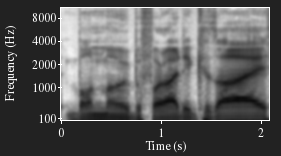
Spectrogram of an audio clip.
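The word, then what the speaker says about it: bon mot: Yeah, I just All right, that makes sense that it is silent. I'm so glad you said it. Bon Mo.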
